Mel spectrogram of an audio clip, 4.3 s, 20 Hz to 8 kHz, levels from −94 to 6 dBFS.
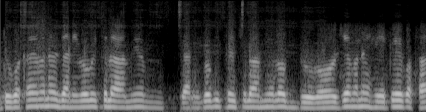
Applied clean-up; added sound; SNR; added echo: neural separator model SepFormer DNS4.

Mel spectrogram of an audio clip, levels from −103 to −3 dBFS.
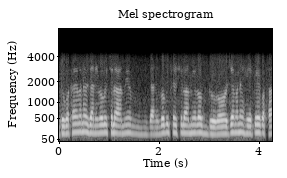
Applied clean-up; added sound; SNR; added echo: none; none; none; none.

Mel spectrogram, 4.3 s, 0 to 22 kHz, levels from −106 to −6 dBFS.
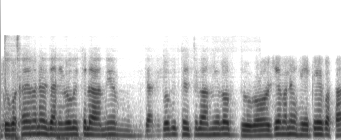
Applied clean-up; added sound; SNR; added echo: neural mask model DeepFilterNet 3.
